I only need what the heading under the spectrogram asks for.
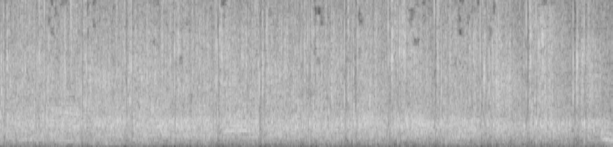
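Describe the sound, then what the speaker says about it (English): Loud, sustained applause from the crowd at a Diwali festival mela, a thick continuous wash of clapping with no pauses. "So a round of applause for everybody here."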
